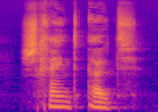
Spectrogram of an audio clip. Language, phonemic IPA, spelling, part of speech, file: Dutch, /ˈsxɛint ˈœyt/, schijnt uit, verb, Nl-schijnt uit.ogg
- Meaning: inflection of uitschijnen: 1. second/third-person singular present indicative 2. plural imperative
